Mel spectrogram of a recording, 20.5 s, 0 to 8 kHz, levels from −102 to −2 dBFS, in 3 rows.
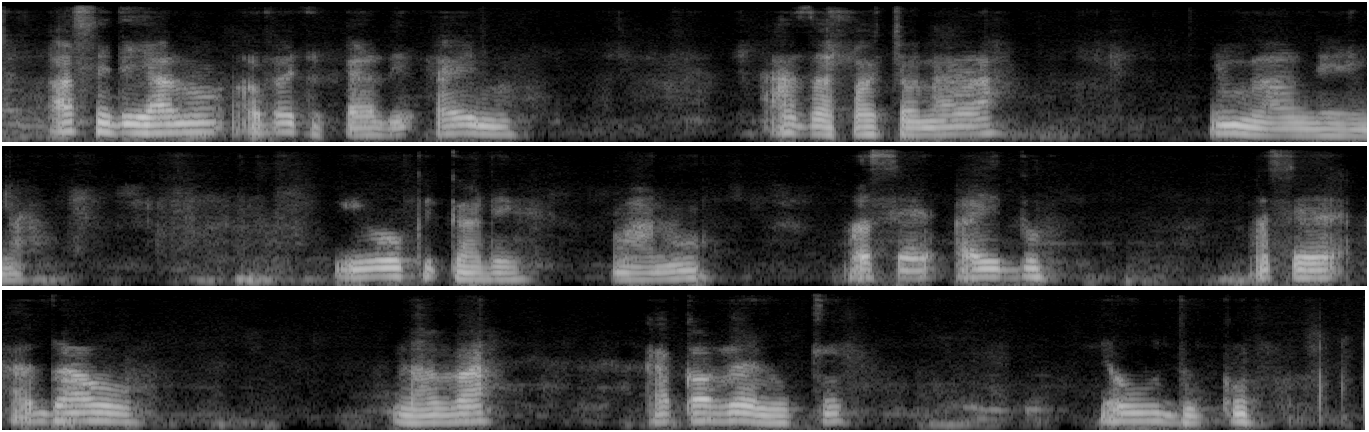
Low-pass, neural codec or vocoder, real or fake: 7.2 kHz; codec, 44.1 kHz, 2.6 kbps, DAC; fake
